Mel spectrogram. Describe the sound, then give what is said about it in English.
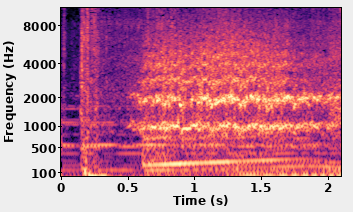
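A car peels away with its tires squealing while the engine revs, its note climbing steadily in pitch after a brief opening burst, loud and sustained throughout. “The vehicle peels through the searing August wind like a bat out of hell.”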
